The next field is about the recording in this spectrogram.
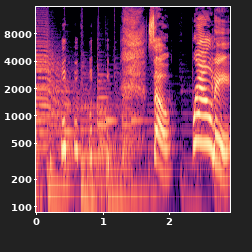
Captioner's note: laughs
